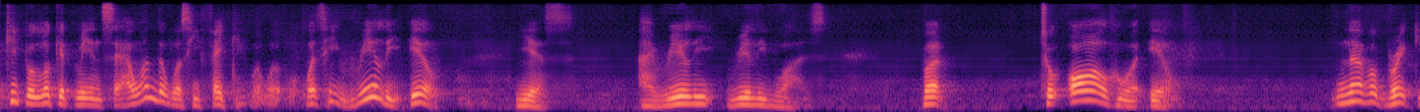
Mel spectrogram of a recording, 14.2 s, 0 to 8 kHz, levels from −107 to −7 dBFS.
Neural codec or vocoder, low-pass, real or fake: codec, 24 kHz, 0.9 kbps, DualCodec; 7.2 kHz; fake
